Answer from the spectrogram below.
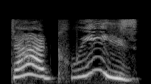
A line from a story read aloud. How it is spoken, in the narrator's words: Margaret cried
